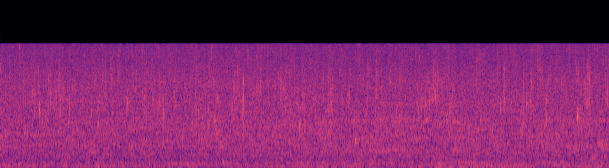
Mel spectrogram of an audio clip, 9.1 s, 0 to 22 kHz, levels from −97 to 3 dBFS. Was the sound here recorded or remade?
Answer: recorded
